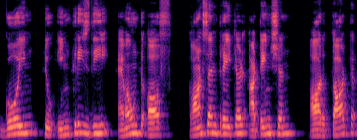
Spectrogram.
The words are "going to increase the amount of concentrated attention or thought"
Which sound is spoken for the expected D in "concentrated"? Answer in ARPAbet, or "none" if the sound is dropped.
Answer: D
